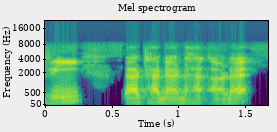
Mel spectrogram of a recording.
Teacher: ये सभी मूर्धा से बोले जाते हैं। यानी ऋ ट ठ ड ढ ण ट वर्ग आता है।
